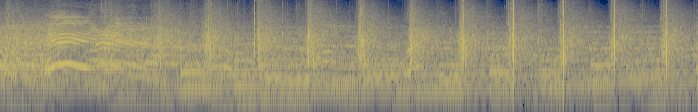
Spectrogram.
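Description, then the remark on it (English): An audience claps in steady unison in praise of the Lord, sharp beats about twice a second, while many voices shout and cheer over the rhythm, loud. “Clap it one more time to him.”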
